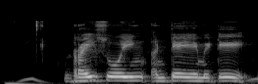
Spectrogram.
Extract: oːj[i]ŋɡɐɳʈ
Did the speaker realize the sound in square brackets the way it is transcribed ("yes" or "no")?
yes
